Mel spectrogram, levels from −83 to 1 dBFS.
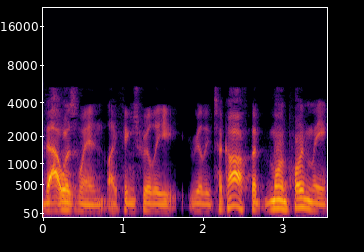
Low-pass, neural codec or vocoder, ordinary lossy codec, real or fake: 5.4 kHz; autoencoder, 48 kHz, 32 numbers a frame, DAC-VAE, trained on Japanese speech; MP3, 32 kbps; fake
